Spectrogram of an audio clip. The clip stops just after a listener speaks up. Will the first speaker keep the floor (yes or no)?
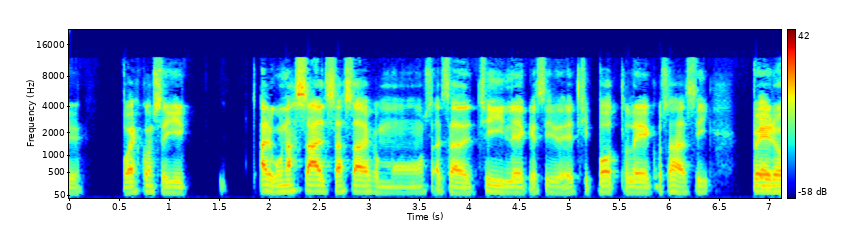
yes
